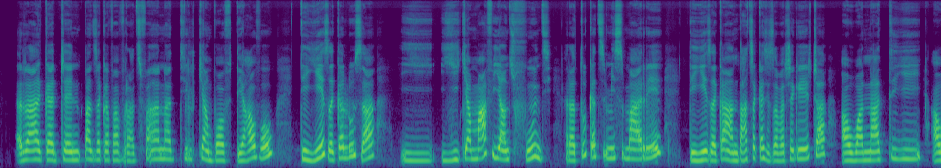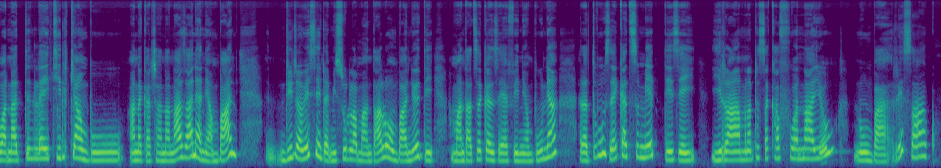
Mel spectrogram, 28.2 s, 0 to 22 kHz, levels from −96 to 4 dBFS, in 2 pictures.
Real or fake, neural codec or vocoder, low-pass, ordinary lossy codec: real; none; none; none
